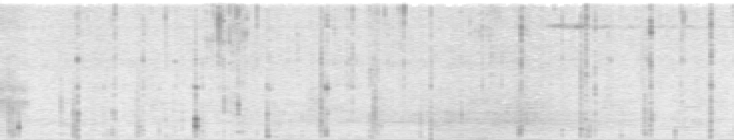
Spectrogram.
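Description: Close-miked chewing of McDonald's Chicken McNuggets: irregular crisp crunches and wet mouth clicks, a few of them sharper and louder, over a low steady hum.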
